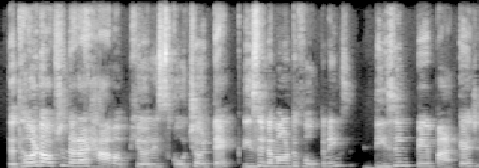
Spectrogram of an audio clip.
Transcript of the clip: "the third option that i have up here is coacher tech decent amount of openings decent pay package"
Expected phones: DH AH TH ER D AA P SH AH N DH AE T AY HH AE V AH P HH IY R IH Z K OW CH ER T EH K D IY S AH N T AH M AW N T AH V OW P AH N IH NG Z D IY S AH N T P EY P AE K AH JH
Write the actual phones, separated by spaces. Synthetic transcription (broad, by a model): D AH T ER D AA P SH AH N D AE T AY HH AE V AH P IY R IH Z K OW CH ER T EH K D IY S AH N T AH M AW N T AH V OW P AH N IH NG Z D IY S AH N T P EY P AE K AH JH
